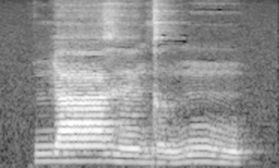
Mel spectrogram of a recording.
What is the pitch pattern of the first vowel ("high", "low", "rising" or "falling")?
high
